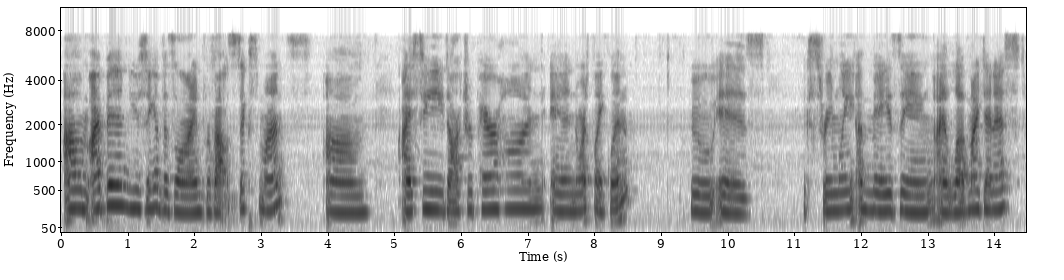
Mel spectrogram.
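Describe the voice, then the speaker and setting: Slow, gravelly-voiced young woman vlogging. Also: fairly high pitch, steady tone, fairly bright tone. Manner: hesitant, many fillers. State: slightly hoarse, tired. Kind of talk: casual chat to camera. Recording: dull lo-fi webcam audio.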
